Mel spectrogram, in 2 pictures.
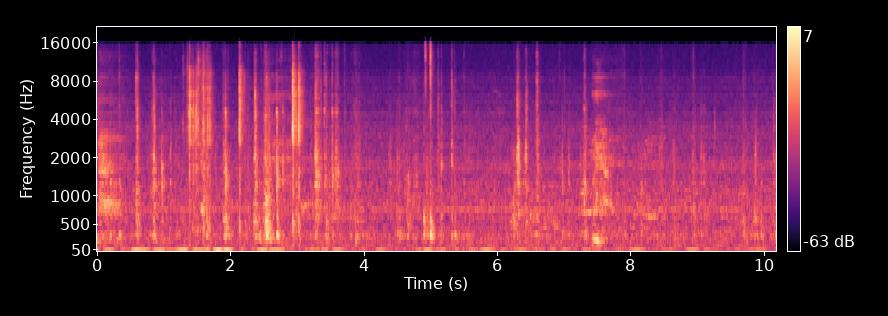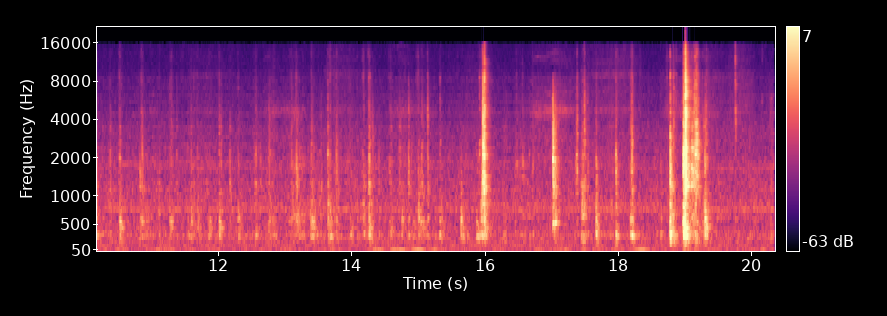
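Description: Metal parts clink and knock against a metal body.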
